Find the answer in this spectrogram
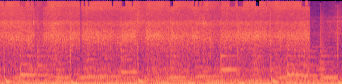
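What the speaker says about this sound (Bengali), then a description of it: "পেঁয়াজগুলো ভালোভাবে ভেজে নিচ্ছি" Chopped onions sizzle and fry in a pan for paneer masala, a steady close crackling hiss with occasional soft stirring scrapes throughout.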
